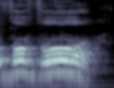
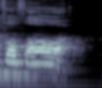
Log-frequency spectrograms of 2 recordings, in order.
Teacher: o acento circunflexo, ele não marca um som necessariamente grave, ele marca um som fechado.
